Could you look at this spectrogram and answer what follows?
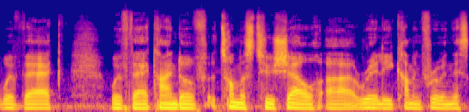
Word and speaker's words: Tuchel: A lot of people keep saying to me, it's Tuchel, not Tuchel. Oh, okay. Apparently Tuchel's the wrong way to pronounce it.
